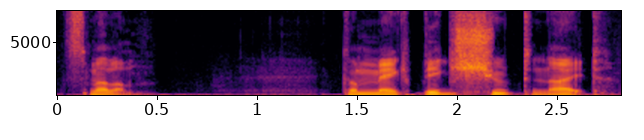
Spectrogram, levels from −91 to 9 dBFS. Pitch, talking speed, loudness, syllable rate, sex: 100 Hz, 150 wpm, -17 LUFS, 4.4 syllables/s, male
